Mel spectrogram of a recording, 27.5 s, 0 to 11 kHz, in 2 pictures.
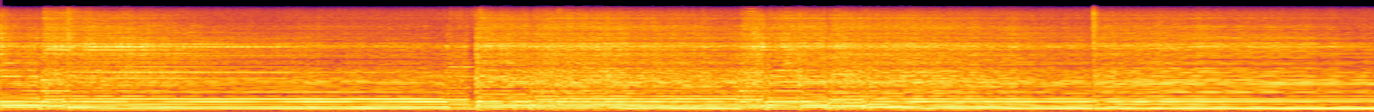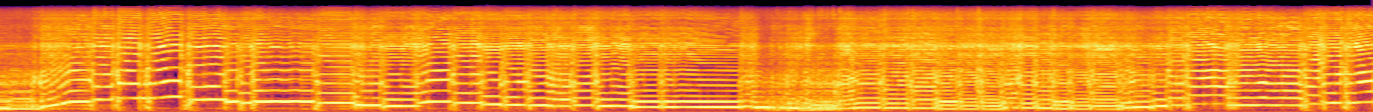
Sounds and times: Harmonic: 0.0 - 27.4
Music: 0.0 - 27.4.

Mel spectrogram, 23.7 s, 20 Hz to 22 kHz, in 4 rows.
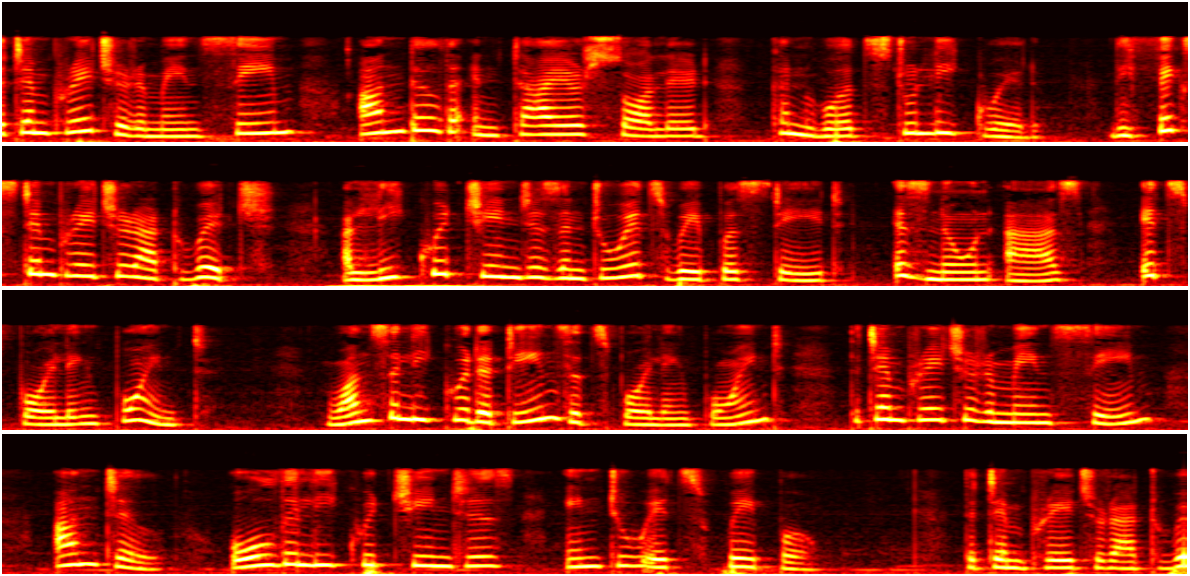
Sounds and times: Speech: 0.0 - 21.9, 22.6 - 23.7.

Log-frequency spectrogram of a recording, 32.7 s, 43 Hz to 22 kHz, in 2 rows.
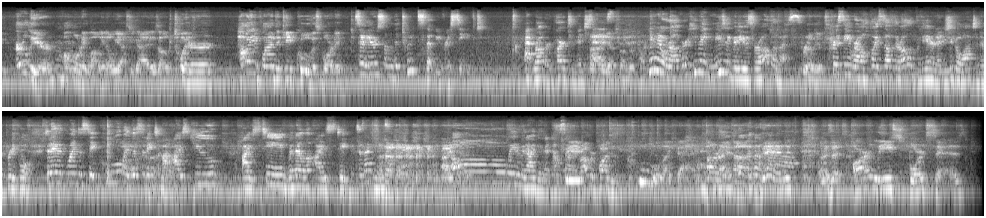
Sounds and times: Speech: 0.0 - 32.5.

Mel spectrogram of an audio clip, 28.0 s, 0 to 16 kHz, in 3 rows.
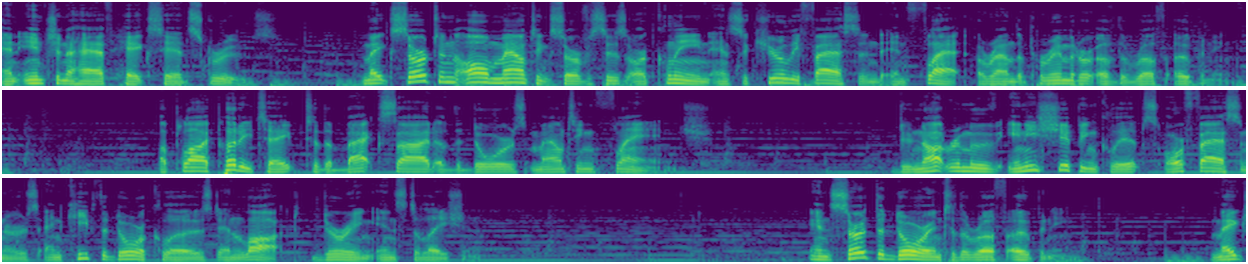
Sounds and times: Speech: 0.0 - 2.0, 2.7 - 9.3, 10.5 - 14.6, 16.0 - 22.2, 24.7 - 26.8, 27.8 - 27.9
Music: 0.0 - 27.9.

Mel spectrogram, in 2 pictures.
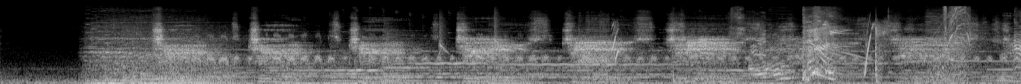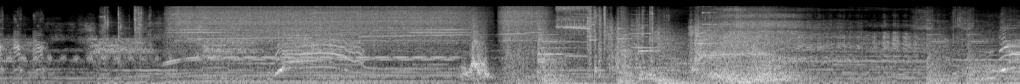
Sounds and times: Music: 0.0 - 20.4
Speech: 1.5 - 11.6, 20.1 - 20.4.

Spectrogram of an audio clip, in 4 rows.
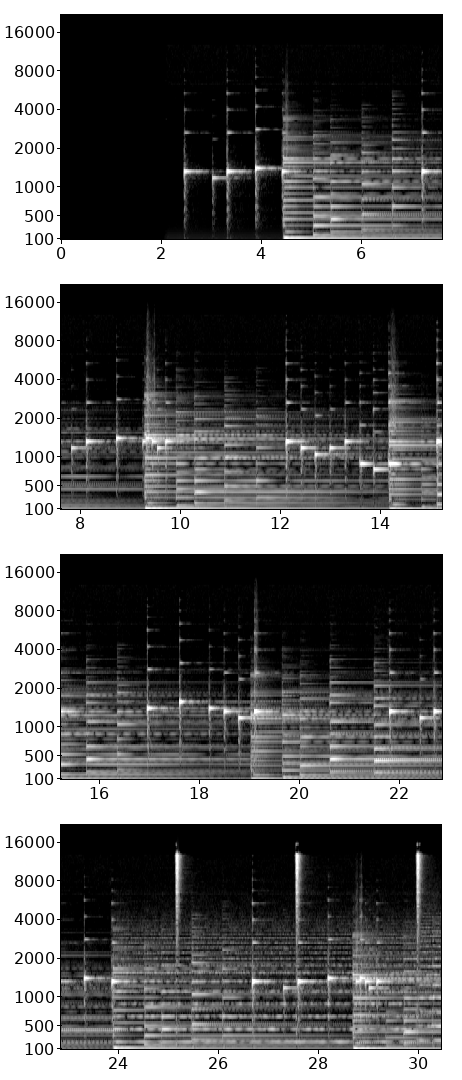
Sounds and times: Electric piano: 2.4 - 30.4.

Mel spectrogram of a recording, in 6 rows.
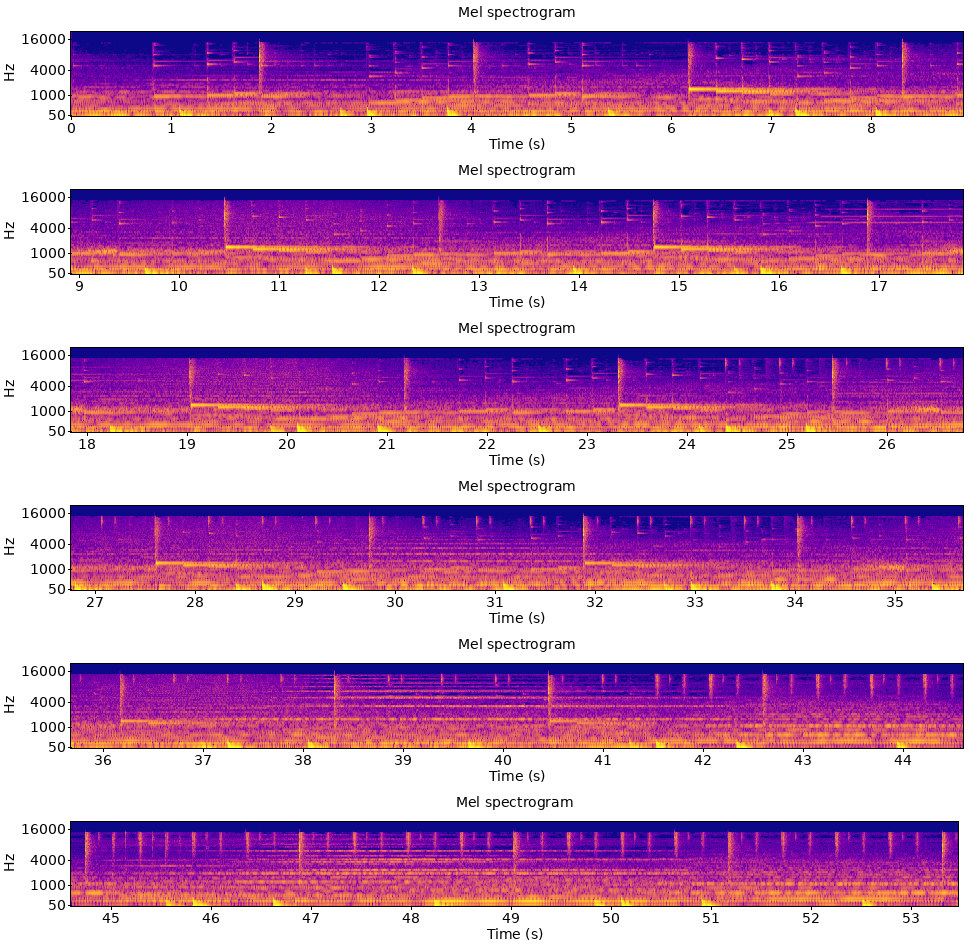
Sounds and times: Background music: 0.0 - 53.4.

